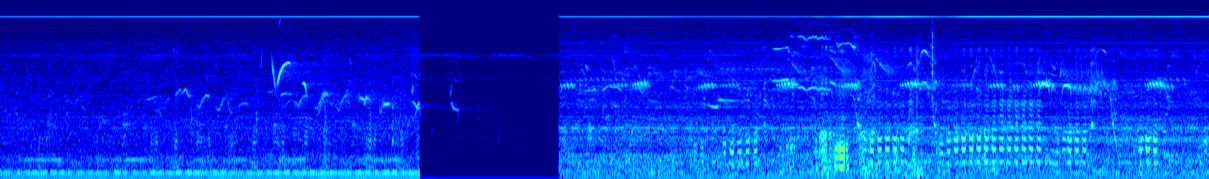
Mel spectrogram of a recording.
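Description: Wild birds chirping and calling: a few short rising whistles at first, then, after a brief cut to silence about four seconds in, a busier run of repeated high chirps along with lower pulsed animal calls.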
